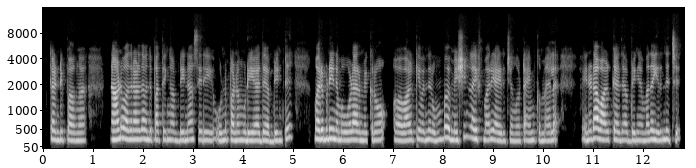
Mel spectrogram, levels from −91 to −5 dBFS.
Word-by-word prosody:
கண்டிப்பாங்க, 220 Hz, -2 st, 0 dB, 0.7 s
நானும் 240 Hz, +4 st, +5 dB
அதனால 235 Hz, 0 st, +2 dB
தான் 250 Hz, -1 st, +2 dB
வந்து 235 Hz, 0 st, -1 dB
பாத்தீங்க 225 Hz, +1 st, -3 dB
அப்டின்னா, 215 Hz, +2 st, -1 dB
“சரி 215 Hz, -1 st, -2 dB, 0.2 s
ஒண்ணும் 220 Hz, +3 st, -1 dB
பண்ண 215 Hz, -1 st, +2 dB
முடியாது” 210 Hz, 0 st, +1 dB
அப்டின்ட்டு 205 Hz, +7 st, -2 dB, 0.5 s
மறுபடியும் 245 Hz, +1 st, +4 dB
நம்ப 220 Hz, -1 st, 0 dB
ஓட 220 Hz, -, +1 dB
ஆரம்பிக்கிறோம், 215 Hz, +1 st, -2 dB, 0.3 s
ஒ -, -, -2 dB, 0.2 s
வாழ்க்கை 215 Hz, +3 st, -1 dB
வந்து 230 Hz, +2 st, -1 dB
ரொம்ப 230 Hz, +6 st, -2 dB, 0.2 s
மெஷின் 290 Hz, +8 st, +1 dB
லைஃப் 245 Hz, -1 st, +2 dB
மாரி 220 Hz, +2 st, -1 dB
ஆயிடுச்சுங்க, 200 Hz, -1 st, -3 dB
ஒரு 195 Hz, -, -11 dB
டைமுக்கு 210 Hz, 0 st, -3 dB
மேல 205 Hz, +2 st, -1 dB, 0.6 s
“என்னடா 230 Hz, +5 st, +4 dB
வாழ்க்க 225 Hz, 0 st, 0 dB
இது?” 215 Hz, -, -3 dB
அப்படிங்கிற 210 Hz, +1 st, -2 dB
மாரி 215 Hz, +2 st, 0 dB
தான் 230 Hz, -2 st, +3 dB
இருந்துச்சு. 225 Hz, -1 st, -1 dB
220 Hz, 160 wpm, -23 LUFS, 210-235 Hz, 0.7 s, நானும்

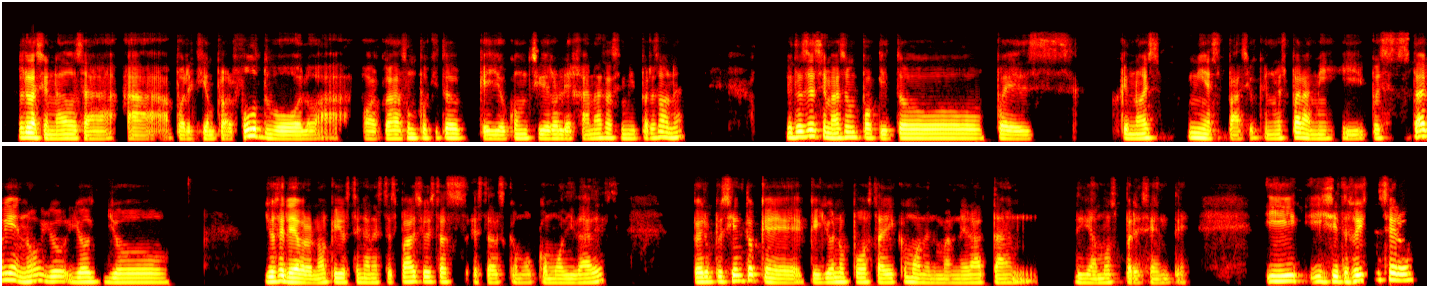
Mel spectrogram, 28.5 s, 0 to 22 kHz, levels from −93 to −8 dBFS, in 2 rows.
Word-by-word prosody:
relacionados 120 Hz, -4 st, +4 dB
a 105 Hz, 0 st, -4 dB
a, 105 Hz, -1 st, -6 dB
por 110 Hz, -, -3 dB
ejemplo, 110 Hz, +1 st, -4 dB
al -, -, -4 dB
fútbol 110 Hz, -, +3 dB
o 110 Hz, -, -4 dB
a -, -, -10 dB, 0.2 s
o 110 Hz, -1 st, -4 dB
a 100 Hz, -, -6 dB
cosas 115 Hz, +1 st, -1 dB
un 130 Hz, -1 st, +2 dB
poquito 130 Hz, 0 st, 0 dB
que 110 Hz, -, 0 dB
yo 110 Hz, -1 st, 0 dB
considero 120 Hz, 0 st, -1 dB
lejanas 115 Hz, +3 st, -3 dB
hacia 125 Hz, -2 st, -3 dB
mi 120 Hz, -, -4 dB
persona. 140 Hz, +4 st, -1 dB, 1.1 s
Entonces 155 Hz, +5 st, +4 dB
se 155 Hz, -, 0 dB
me 130 Hz, -, +4 dB
hace 135 Hz, +3 st, +2 dB
un 150 Hz, -1 st, 0 dB
poquito, 125 Hz, 0 st, +2 dB
pues, 110 Hz, -2 st, -3 dB, 0.5 s
que 125 Hz, -, 0 dB
no 120 Hz, +1 st, 0 dB
es 130 Hz, 0 st, -2 dB, 0.2 s
mi 135 Hz, -3 st, +3 dB
espacio, 115 Hz, 0 st, -7 dB
que 130 Hz, -, -14 dB
no 115 Hz, +1 st, -5 dB
es 125 Hz, -, -6 dB
para 130 Hz, -2 st, +3 dB
mí 115 Hz, 0 st, -6 dB
y, 110 Hz, 0 st, -6 dB
pues, 125 Hz, +3 st, -6 dB, 0.2 s
está 165 Hz, +8 st, +4 dB
bien, 180 Hz, -6 st, +2 dB
¿no? 155 Hz, +5 st, 0 dB
Yo 145 Hz, -1 st, +1 dB
yo 130 Hz, +1 st, +2 dB
yo 120 Hz, -1 st, -1 dB, 1.0 s
yo 140 Hz, 0 st, +6 dB
celebro 125 Hz, -7 st, +7 dB
¿no? 115 Hz, +3 st, -2 dB
Que 125 Hz, -2 st, 0 dB
ellos 120 Hz, 0 st, +2 dB
tengan 115 Hz, 0 st, -4 dB
este 115 Hz, 0 st, -7 dB
espacio, 140 Hz, +1 st, +1 dB
estas 130 Hz, -1 st, -3 dB
estas 115 Hz, 0 st, -6 dB
como 115 Hz, 0 st, -9 dB
comodidades, 110 Hz, +6 st, -3 dB, 0.7 s
pero, 130 Hz, +1 st, +4 dB
pues, 140 Hz, 0 st, 0 dB
siento 165 Hz, +3 st, +2 dB
que 115 Hz, -6 st, -1 dB
que 115 Hz, -, -1 dB
yo 125 Hz, +2 st, 0 dB
no 130 Hz, 0 st, +1 dB
puedo 125 Hz, 0 st, +1 dB
estar 125 Hz, -2 st, -2 dB
ahí 115 Hz, 0 st, 0 dB
como 125 Hz, -2 st, -2 dB
de 110 Hz, -, -6 dB
manera 110 Hz, +1 st, -5 dB
tan, 110 Hz, -1 st, -5 dB, 0.6 s
digamos, 115 Hz, +1 st, -3 dB
presente. 105 Hz, -1 st, -7 dB, 0.7 s
Y 155 Hz, +1 st, +5 dB
y 145 Hz, +2 st, -1 dB
si 145 Hz, +2 st, +4 dB
te 130 Hz, -1 st, 0 dB
soy 160 Hz, +3 st, +6 dB
sincero 185 Hz, -1 st, +4 dB
120 Hz, 170 wpm, -23 LUFS, 115-135 Hz, 1.1 s, celebro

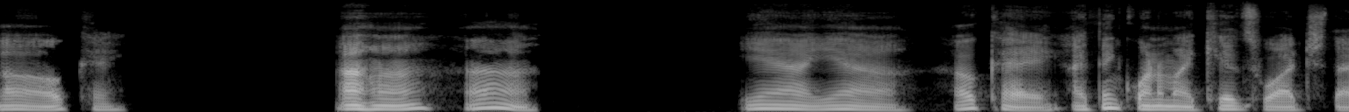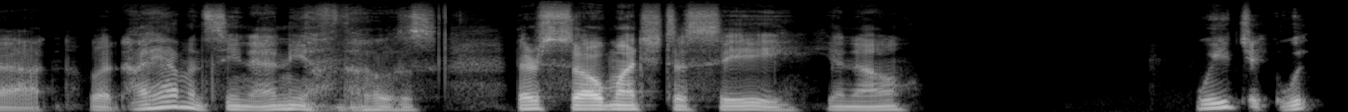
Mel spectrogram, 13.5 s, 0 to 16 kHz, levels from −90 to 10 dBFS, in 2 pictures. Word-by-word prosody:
Oh, 105 Hz, -4 st, -1 dB
okay. 95 Hz, -3 st, -9 dB, 1.0 s
Uh-huh, 110 Hz, +2 st, +3 dB, 0.2 s
ah. 135 Hz, -, -1 dB, 1.0 s
Yeah, 120 Hz, -2 st, -1 dB
yeah, 100 Hz, -5 st, -3 dB, 0.3 s
okay, 85 Hz, -10 st, -2 dB
I 100 Hz, -, -1 dB
think 140 Hz, -4 st, -2 dB
one 105 Hz, -, +3 dB
of 105 Hz, -, +1 dB
my 95 Hz, -3 st, 0 dB
kids 105 Hz, +2 st, -3 dB
watched 90 Hz, -2 st, -3 dB
that, -, -, -4 dB, 0.2 s
but -, -, -4 dB
I 120 Hz, -, -1 dB
haven't 165 Hz, +1 st, +3 dB
seen 105 Hz, -3 st, -1 dB
any 110 Hz, +4 st, +1 dB
of 85 Hz, -, -9 dB
those. 90 Hz, +2 st, -4 dB, 0.4 s
There's 120 Hz, +1 st, +5 dB
so 115 Hz, -1 st, +8 dB
much 115 Hz, -1 st, +5 dB
to 110 Hz, -, 0 dB
see, 100 Hz, -6 st, 0 dB
you 95 Hz, -1 st, -4 dB
know? 90 Hz, +1 st, -2 dB, 1.4 s
We 145 Hz, +6 st, +4 dB
ju -, -, -4 dB
we -, -, -1 dB
105 Hz, 140 wpm, -24 LUFS, 95-120 Hz, 1.4 s, so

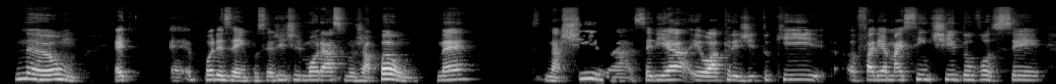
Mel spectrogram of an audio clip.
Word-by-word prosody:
Não 230 Hz, -8 st, +2 dB, 0.3 s
é 190 Hz, -, +4 dB
q 195 Hz, 0 st, -16 dB, 0.3 s
eh, 170 Hz, +3 st, -10 dB
por 220 Hz, 0 st, 0 dB
exemplo, 190 Hz, -5 st, +1 dB
se 175 Hz, +3 st, -6 dB
a -, -, 0 dB
gente 205 Hz, +2 st, -5 dB
morasse 200 Hz, 0 st, +1 dB
no 185 Hz, -, -6 dB
Japão, 180 Hz, -3 st, +4 dB, 0.2 s
né, 225 Hz, +3 st, +3 dB, 0.7 s
na 170 Hz, -4 st, -2 dB
China, 180 Hz, -, -2 dB
seria 205 Hz, +1 st, +2 dB
eu 190 Hz, -1 st, +2 dB
acredito 190 Hz, +1 st, -1 dB
que 225 Hz, -1 st, -5 dB, 0.3 s
faria 205 Hz, 0 st, +2 dB
mais 200 Hz, 0 st, +1 dB
sentido 225 Hz, -1 st, -3 dB
você 205 Hz, -1 st, -4 dB
205 Hz, 130 wpm, -20 LUFS, 190-220 Hz, 0.7 s, é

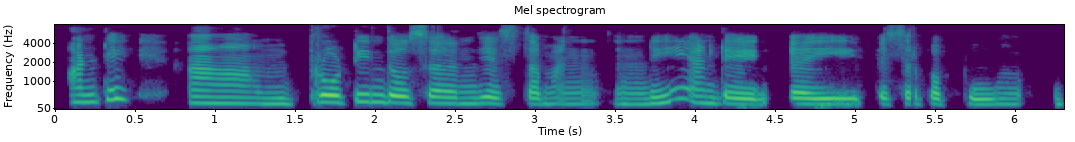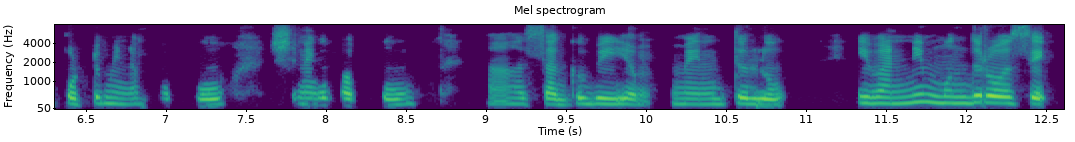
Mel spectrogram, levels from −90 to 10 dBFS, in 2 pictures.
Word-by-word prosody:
అంటే 260 Hz, +7 st, -2 dB, 0.5 s
ఆహ్, 220 Hz, -2 st, -2 dB
హ్మ్. 200 Hz, 0 st, -5 dB, 0.2 s
ప్రోటీన్ 260 Hz, +1 st, +3 dB
దోస 230 Hz, -4 st, +3 dB, 0.2 s
అని 205 Hz, 0 st, -6 dB
జేస్తామన్ 200 Hz, -2 st, -4 dB, 0.3 s
అండి. 195 Hz, +4 st, -3 dB, 0.2 s
అంటే, 220 Hz, -3 st, -1 dB, 0.6 s
ఈ -, -, +4 dB, 0.3 s
పెసరపప్పు, 195 Hz, -1 st, -4 dB, 0.6 s
పొట్టు 205 Hz, +2 st, +2 dB
మినపప్పు, 190 Hz, -2 st, -5 dB, 0.5 s
శనగపప్పు, 200 Hz, -3 st, -3 dB, 0.6 s
ఆహ్, 200 Hz, -, -7 dB
సగ్గు 190 Hz, 0 st, +2 dB
బియ్యం, 195 Hz, -2 st, +4 dB, 0.3 s
మెంతులు 195 Hz, -, +3 dB, 0.6 s
ఇవన్నీ 220 Hz, +4 st, +1 dB
ముందు 225 Hz, +1 st, +3 dB
రోజే 230 Hz, -, +7 dB
205 Hz, 100 wpm, -21 LUFS, 195-230 Hz, 0.6 s, రోజే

